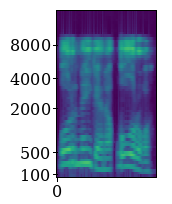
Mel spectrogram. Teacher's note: علمل، علم القرآن، قاف جو ہے اس کو موٹا کر کے پڑھنا ہے، یہ ڈنڈے والی کاف نہیں ہے کہ ہم اس کو کر کہیں، کر نہیں کہنا، قر کہنا ہے۔ دوسرا جو را ہے اس کو بھی موٹا کر کے، یعنی پر کر کے ادا کرنا ہے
